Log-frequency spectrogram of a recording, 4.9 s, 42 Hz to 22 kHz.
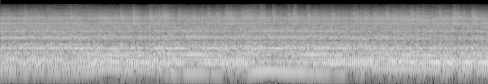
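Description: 1990 Sea-Doo SP's Rotax 587 two-stroke twin running out of the water and revved just barely, its pitch lifting briefly twice. It is running on a new magneto that is charging the battery.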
